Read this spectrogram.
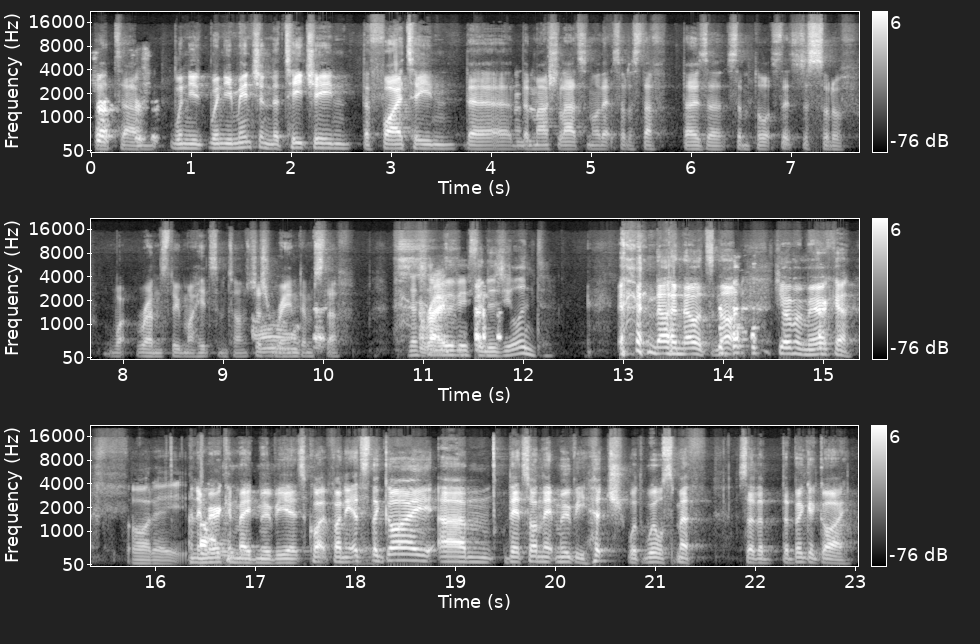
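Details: Adult male speaker; no speech disorder.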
